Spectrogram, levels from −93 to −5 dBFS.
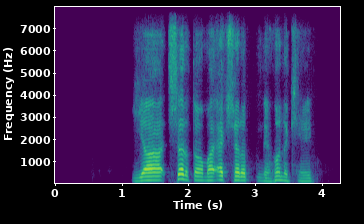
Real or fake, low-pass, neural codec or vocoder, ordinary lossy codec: fake; 7.2 kHz; codec, 16 kHz, 1.1 kbps, Voila-Tokenizer; Opus, 24 kbps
